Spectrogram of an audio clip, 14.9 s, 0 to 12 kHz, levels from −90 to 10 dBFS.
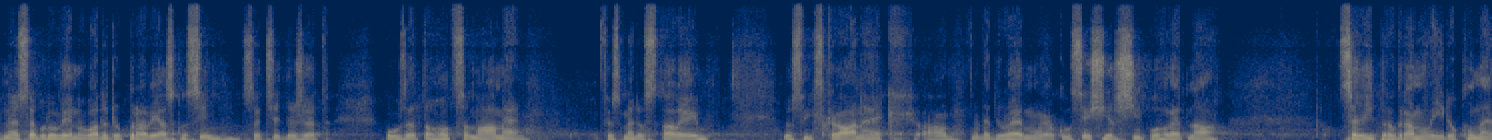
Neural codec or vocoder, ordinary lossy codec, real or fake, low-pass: codec, 24 kHz, 1 kbps, SNAC; Opus, 16 kbps; fake; 10.8 kHz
